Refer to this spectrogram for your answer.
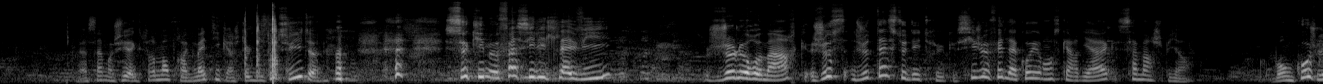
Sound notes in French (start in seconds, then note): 3.3 rires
